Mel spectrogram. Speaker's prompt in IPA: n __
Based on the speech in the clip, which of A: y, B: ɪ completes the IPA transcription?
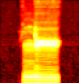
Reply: A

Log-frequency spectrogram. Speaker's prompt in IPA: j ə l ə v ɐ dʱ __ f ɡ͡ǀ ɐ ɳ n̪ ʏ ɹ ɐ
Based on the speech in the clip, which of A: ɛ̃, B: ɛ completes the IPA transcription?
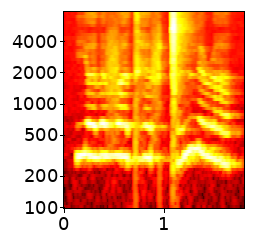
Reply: B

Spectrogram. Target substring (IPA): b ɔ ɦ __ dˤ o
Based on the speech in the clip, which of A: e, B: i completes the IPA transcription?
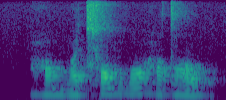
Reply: A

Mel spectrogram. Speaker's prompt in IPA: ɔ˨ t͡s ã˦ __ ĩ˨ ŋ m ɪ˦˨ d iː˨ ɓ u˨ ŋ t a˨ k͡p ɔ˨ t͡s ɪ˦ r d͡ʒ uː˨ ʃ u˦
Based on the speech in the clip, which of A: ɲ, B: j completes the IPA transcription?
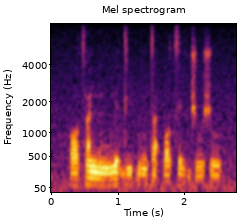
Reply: A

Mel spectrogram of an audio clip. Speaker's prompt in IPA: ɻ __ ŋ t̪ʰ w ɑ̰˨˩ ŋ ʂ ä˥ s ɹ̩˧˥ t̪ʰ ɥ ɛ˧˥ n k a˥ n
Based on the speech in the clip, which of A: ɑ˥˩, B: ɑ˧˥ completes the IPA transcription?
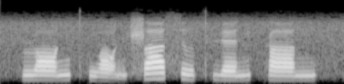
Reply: B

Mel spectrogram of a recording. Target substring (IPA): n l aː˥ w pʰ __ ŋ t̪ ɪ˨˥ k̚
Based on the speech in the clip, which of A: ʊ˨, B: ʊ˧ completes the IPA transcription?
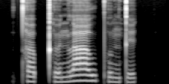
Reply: A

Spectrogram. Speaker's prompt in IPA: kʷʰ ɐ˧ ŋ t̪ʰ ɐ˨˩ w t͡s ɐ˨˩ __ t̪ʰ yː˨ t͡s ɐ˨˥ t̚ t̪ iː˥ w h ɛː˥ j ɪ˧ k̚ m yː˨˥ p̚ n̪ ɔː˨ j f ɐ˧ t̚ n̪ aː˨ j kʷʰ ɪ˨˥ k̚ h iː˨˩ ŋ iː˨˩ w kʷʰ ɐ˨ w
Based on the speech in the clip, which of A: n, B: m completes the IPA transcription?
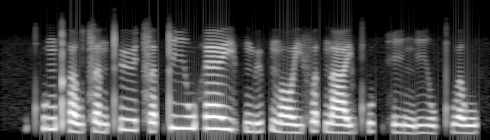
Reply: A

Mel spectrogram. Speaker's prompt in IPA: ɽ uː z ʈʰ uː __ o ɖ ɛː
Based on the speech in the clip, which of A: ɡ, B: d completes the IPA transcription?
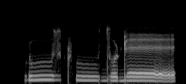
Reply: B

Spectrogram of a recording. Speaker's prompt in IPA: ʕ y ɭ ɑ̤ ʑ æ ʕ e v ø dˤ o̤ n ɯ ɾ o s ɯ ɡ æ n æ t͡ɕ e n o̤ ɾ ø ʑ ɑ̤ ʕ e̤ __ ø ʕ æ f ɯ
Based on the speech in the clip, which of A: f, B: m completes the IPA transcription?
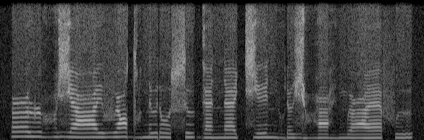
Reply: B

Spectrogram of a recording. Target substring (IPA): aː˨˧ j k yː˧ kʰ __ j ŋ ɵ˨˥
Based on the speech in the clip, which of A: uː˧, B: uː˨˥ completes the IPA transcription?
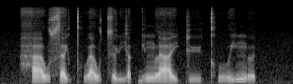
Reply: B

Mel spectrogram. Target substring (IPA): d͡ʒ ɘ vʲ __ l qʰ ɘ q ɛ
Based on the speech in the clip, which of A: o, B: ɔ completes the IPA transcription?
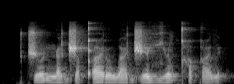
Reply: A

